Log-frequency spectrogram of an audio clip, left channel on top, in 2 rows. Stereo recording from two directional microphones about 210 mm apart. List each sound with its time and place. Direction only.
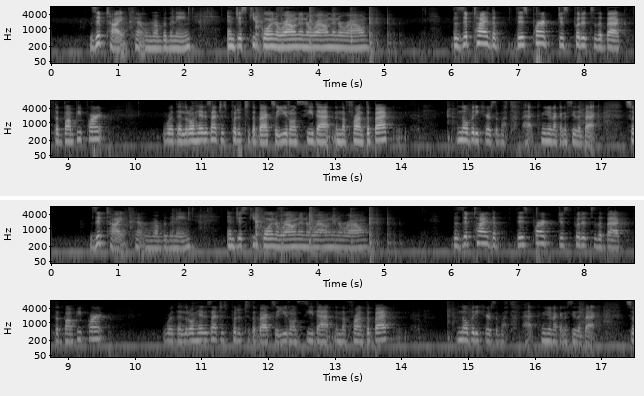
0.7 s a woman's voice: 35° left (ahead or behind)
5.9 s a woman's voice: 40° left (ahead or behind)
14.9 s a woman's voice: 30° left (ahead or behind)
